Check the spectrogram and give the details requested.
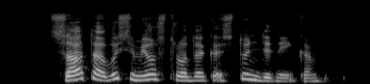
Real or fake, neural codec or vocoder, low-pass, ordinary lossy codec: real; none; 10.8 kHz; Opus, 24 kbps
